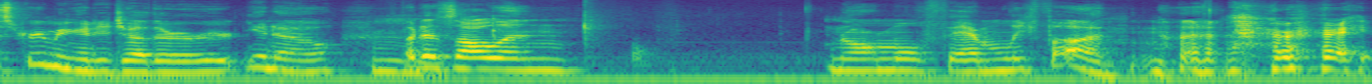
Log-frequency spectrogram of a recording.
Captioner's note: laughs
